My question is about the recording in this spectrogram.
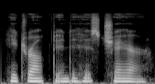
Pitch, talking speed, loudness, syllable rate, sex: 135 Hz, 195 wpm, -17 LUFS, 4.8 syllables/s, female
